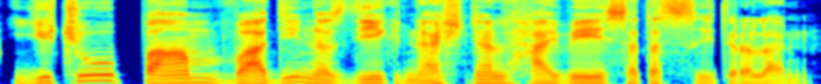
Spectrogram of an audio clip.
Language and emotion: Kashmiri, neutral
